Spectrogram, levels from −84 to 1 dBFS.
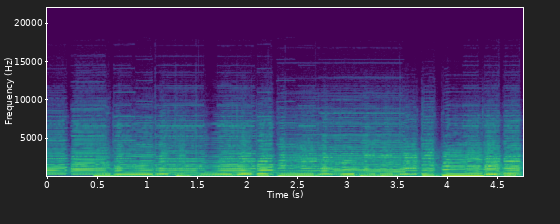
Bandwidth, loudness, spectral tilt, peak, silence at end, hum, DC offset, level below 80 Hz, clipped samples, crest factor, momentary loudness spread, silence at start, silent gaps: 12 kHz; -17 LUFS; -6 dB/octave; -2 dBFS; 0 s; none; under 0.1%; -36 dBFS; under 0.1%; 14 dB; 4 LU; 0 s; none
